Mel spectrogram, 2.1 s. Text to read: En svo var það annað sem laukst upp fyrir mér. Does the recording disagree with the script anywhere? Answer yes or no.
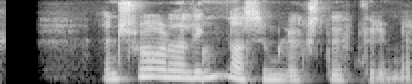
no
